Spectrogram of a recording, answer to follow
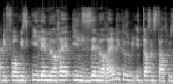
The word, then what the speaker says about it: aimeraient: Ils aimeraient. So, je, tu, il, and il plural, same pronunciation.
